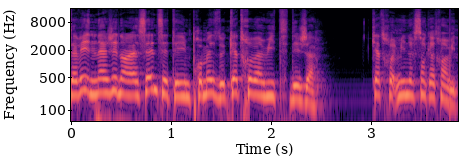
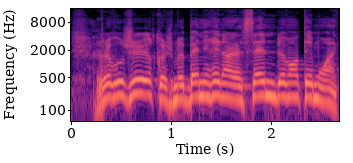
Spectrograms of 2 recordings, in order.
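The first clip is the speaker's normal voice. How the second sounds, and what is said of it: Imitates another person's voice, poorly. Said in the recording (French): “Ah, Chirac ... je suis tellement mauvais en imitation”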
